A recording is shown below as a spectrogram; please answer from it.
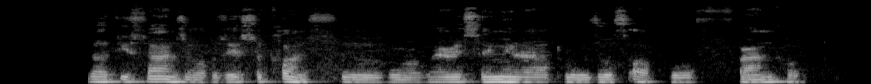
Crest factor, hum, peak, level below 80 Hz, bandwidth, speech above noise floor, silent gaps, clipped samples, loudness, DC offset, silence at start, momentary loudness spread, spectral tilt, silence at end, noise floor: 18 dB; none; -8 dBFS; -64 dBFS; 15.5 kHz; 55 dB; none; under 0.1%; -24 LUFS; under 0.1%; 0.9 s; 8 LU; -6.5 dB/octave; 0.65 s; -79 dBFS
